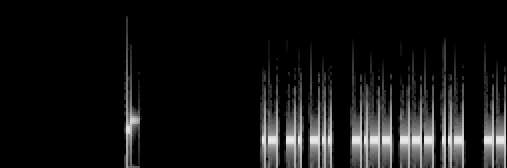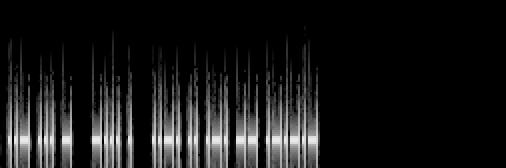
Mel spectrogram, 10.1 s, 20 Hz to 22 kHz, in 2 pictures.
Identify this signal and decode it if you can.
Morse code, heard as a keyed tone, about 40 wpm, 700 Hz. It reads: AND YOU MUST BE FIRM.
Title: Sentences from Top 1400 Words 40wpm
